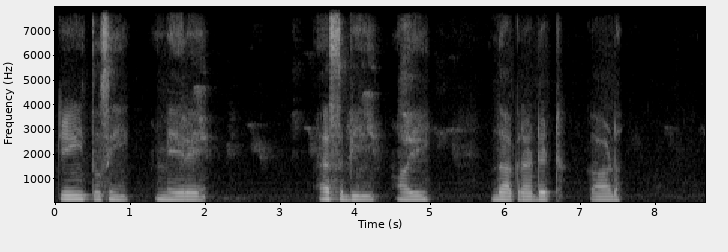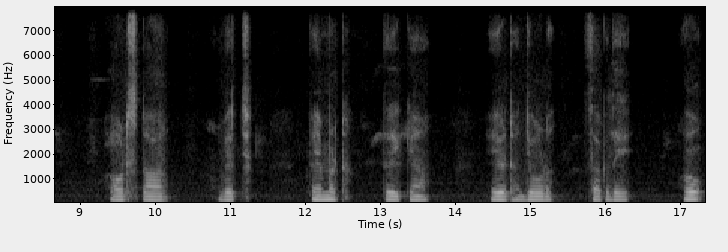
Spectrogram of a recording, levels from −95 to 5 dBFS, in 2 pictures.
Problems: background sounds at intervals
